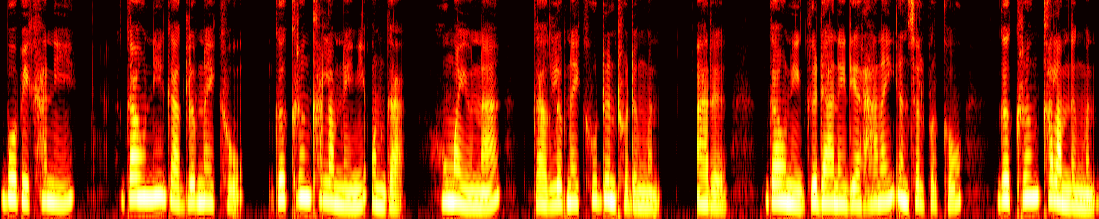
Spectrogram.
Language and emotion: Bodo, neutral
